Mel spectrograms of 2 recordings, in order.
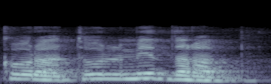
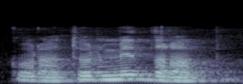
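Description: First: The last word ends in a bare consonant. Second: The last word ends in a bare consonant.

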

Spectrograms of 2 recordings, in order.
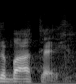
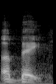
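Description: First: The name is pronounced the Italian way. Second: The name is pronounced the English way. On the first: This is how the family and restaurant say it. "So we pronounce it abate" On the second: This is the anglicized way of saying it. "the English pronunciation would be abate"

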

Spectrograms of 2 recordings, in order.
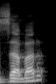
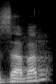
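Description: Both takes have the same delivery.

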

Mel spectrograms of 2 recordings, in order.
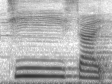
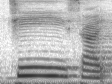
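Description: Both takes have the same delivery.

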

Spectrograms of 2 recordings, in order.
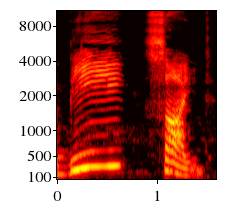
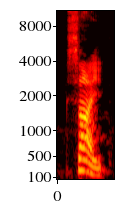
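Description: First: The first vowel is long and open. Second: The first vowel is short and clipped. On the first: The speaker calls it right. "هتبقى البي الاي دي اوبن" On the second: The speaker calls it wrong. "الاي دي مش هتبقى طويله"

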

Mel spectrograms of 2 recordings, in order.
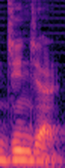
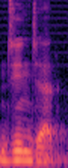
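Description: Both takes have the same delivery.

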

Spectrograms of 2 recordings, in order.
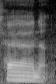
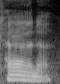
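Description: The two takes are said the same way.

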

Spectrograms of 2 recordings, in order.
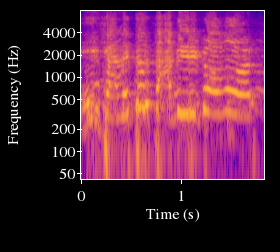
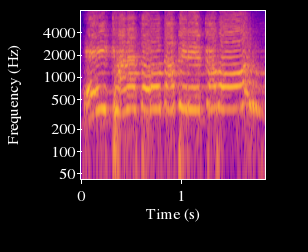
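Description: First: It is recited while laughing throughout. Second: It is declaimed like a politician's rousing speech. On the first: Someone who always laughs recites the poem. "সে সবসময় হাসে" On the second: A political leader recites the poem. "নেতা আসছে কবিতা আবৃত্তি করতে"

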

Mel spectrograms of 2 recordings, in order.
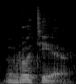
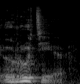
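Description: First: The first vowel is an 'oh' sound. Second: The first vowel is an 'oo' sound. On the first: "instead of saying the O" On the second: "We would typically say rôtir. So instead of saying the O, we say the OO in that case"

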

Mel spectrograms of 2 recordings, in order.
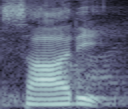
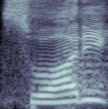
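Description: First: The word begins with a plain s sound. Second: The word begins with an s followed by w. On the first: The speaker calls it right. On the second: The speaker calls it wrong. "స్వారీ కాదండి"

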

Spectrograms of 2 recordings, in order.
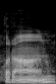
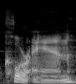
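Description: First: The word is pronounced in a non-American way. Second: The word is pronounced in an American way.

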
